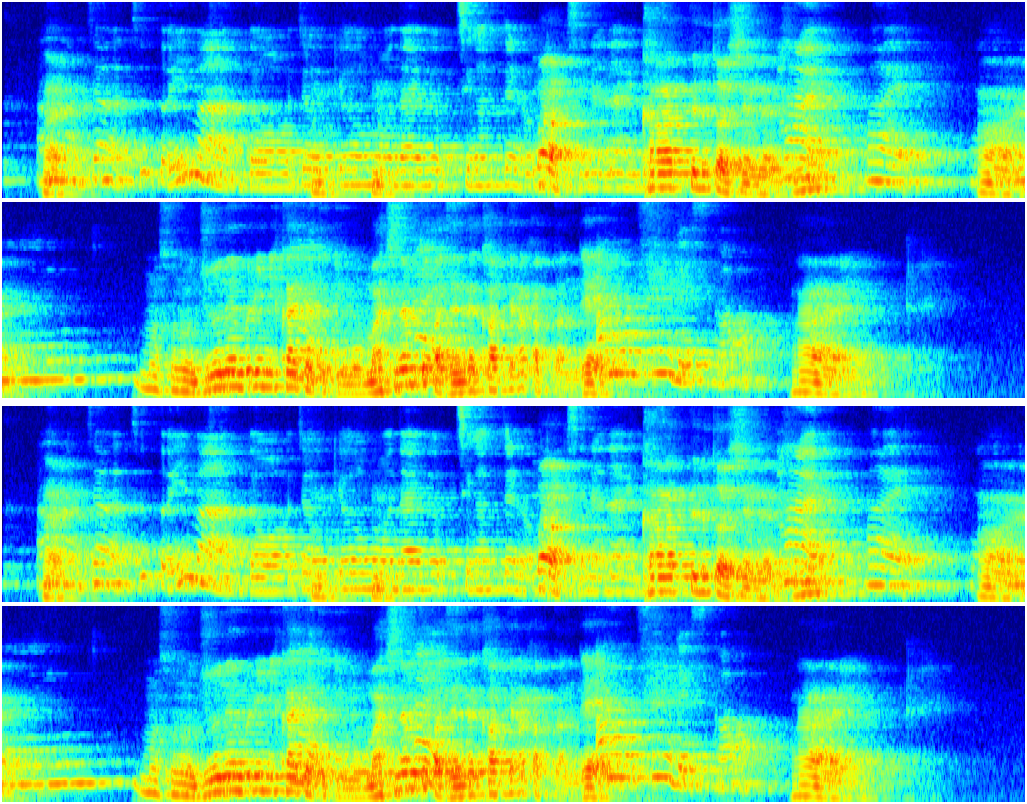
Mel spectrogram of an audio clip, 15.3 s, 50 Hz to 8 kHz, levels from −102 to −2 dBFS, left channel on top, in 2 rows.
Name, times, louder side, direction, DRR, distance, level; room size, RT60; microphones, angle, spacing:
voice 1, 0.3-5.2 5.8-6.9 7.3-8.6 9.8-10.1 10.7-11.0 12.1-13.3, equal, 15° right, 1 dB, 0.8 m, -32 dB
voice 2, 4.8-6.2 7.3-7.8 8.7-12.2 12.5-12.6 13.6-14.2, equal, 5° left, -1 dB, 0.3 m, -25 dB
5.5 x 5.4 x 4.6 m, 1.2 s
head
